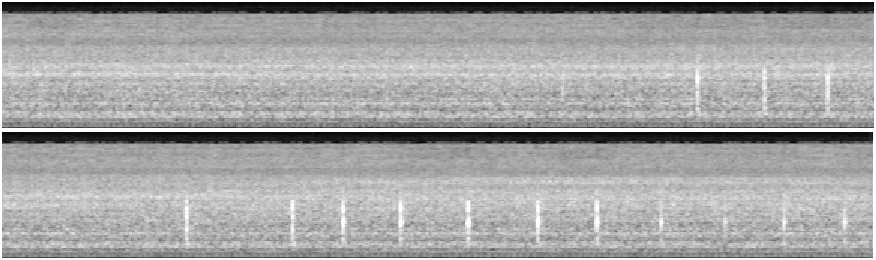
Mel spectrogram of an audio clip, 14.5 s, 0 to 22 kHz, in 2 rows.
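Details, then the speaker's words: FMS Corsair v3 1430mm RC plane with the new gold PAEP 540 motor, 10 flights and no crashes: a sharp click once per turn at the same rotor position over a faint hum. It is not loose mounting, and the prop causes a bad wobble. "that noise right there that click it's only on this angle in this part of the motor and it's not something that's Loose as far as mounting wise"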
